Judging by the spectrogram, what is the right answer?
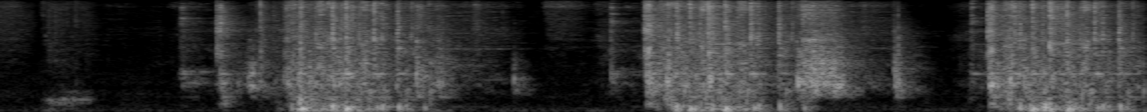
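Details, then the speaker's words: Yard-sale pressure washer engine with its carburetor just refitted, choke on and no air filter fitted yet: repeated pull-start bursts catch briefly and die with sharp pops; backfiring during starting, so starting fluid is added. "Oh, got a backfire. Come on. Maybe a little starting fluid. A lot of starting fluid."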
